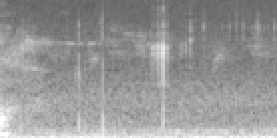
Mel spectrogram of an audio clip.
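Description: A young woman bites and crunches into a chocolate bar.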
